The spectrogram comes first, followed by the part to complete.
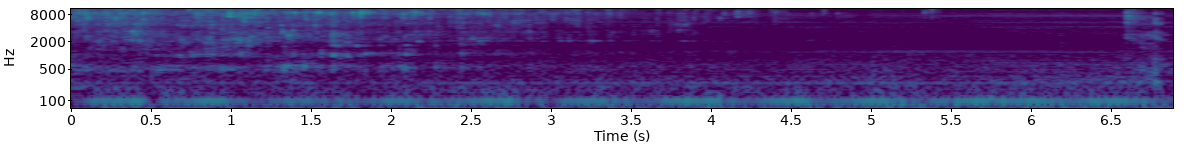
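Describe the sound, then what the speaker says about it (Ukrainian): Water poured over potatoes in a pot for a stew of potatoes with meat, a steady splashing, trickling flow that runs continuously and fades slightly toward the end, fairly close and without talk. "І тепер покриваємо картоплю цією водичкою."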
